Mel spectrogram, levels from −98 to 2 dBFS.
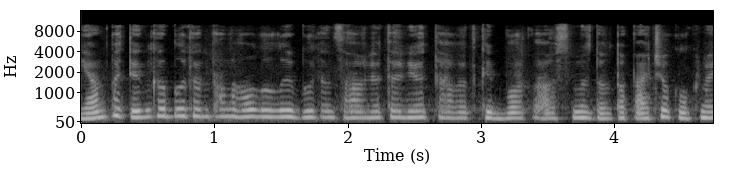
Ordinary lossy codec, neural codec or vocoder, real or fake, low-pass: AAC, 64 kbps; autoencoder, 22.05 kHz, a latent of 192 numbers a frame, VITS, trained on one speaker; fake; 9.9 kHz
